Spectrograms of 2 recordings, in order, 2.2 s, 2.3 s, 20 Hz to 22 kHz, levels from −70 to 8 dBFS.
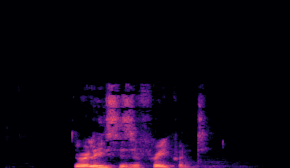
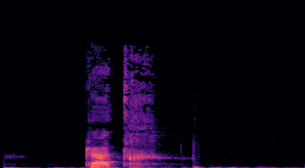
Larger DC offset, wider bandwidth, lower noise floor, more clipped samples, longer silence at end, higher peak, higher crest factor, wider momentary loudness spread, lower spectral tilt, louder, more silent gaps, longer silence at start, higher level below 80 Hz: neither; second, 11.5 kHz vs 16.5 kHz; first, -66 dBFS vs -41 dBFS; neither; first, 0.65 s vs 0.05 s; about the same, -2 dBFS vs -2 dBFS; about the same, 18 dB vs 22 dB; about the same, 21 LU vs 20 LU; about the same, -4.5 dB/octave vs -4 dB/octave; first, -17 LUFS vs -20 LUFS; neither; first, 0.55 s vs 0.05 s; second, -66 dBFS vs -42 dBFS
